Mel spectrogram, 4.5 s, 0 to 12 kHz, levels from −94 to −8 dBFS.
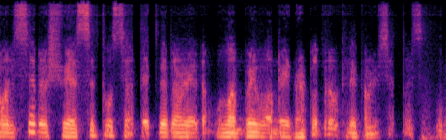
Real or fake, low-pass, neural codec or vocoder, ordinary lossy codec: fake; 10.8 kHz; codec, 44.1 kHz, 0.9 kbps, DAC; Opus, 32 kbps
